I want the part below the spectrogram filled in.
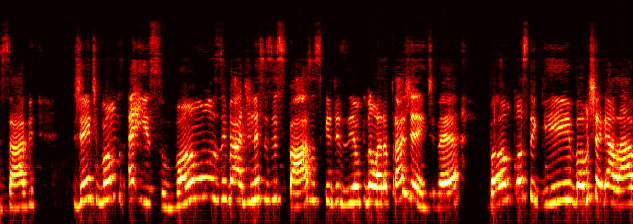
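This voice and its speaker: A young woman with a Bahian Portuguese accent talks in a casual interview. Her voice sits high, and she speaks earnestly and from the heart, often slipping into her mother's words. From Brazil. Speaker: interviewed medical student.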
